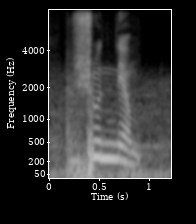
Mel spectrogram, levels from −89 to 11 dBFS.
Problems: constant background noise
